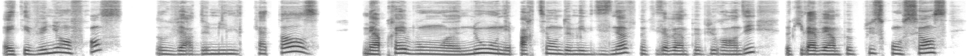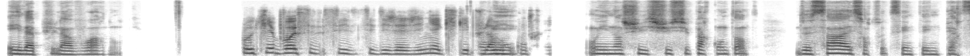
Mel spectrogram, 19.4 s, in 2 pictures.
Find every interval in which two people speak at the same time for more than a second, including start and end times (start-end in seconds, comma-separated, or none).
none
